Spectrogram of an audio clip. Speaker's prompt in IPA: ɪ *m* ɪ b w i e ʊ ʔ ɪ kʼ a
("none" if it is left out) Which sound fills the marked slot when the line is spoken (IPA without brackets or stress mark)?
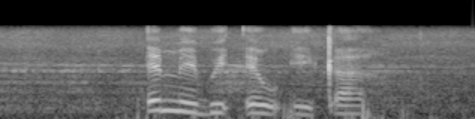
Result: m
